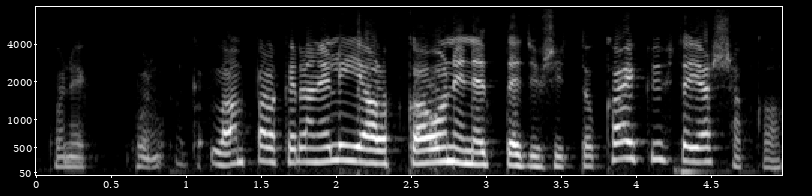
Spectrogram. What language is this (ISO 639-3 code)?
fin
